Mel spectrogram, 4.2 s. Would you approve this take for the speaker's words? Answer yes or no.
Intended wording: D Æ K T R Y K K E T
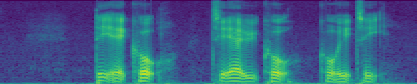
yes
